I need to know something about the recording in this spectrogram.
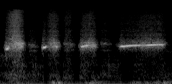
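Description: A person whistles a quick series of short, breathy high notes, then holds one longer steady note at the end. No one talks; the whistle is clear and moderately loud.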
